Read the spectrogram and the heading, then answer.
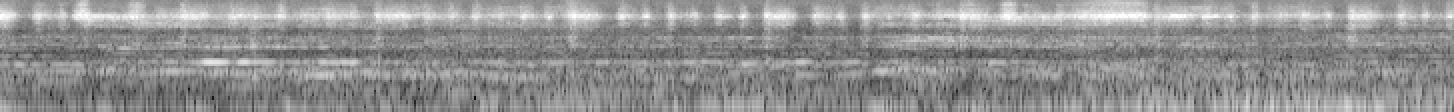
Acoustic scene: car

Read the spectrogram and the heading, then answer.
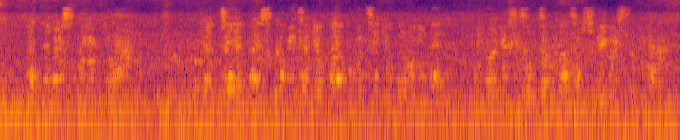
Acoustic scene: subway train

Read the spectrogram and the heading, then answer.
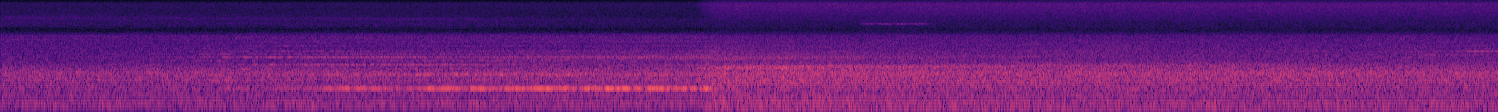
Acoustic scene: subway station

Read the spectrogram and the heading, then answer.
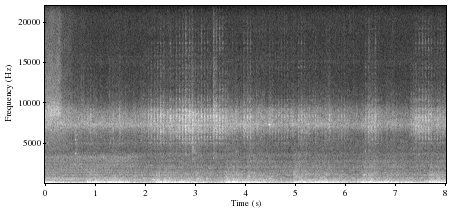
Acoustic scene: subway train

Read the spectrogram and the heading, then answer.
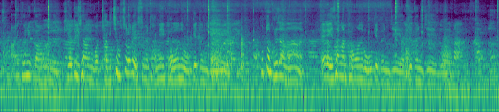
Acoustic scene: crowded indoor space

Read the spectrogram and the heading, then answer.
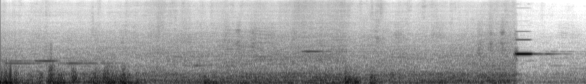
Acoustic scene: park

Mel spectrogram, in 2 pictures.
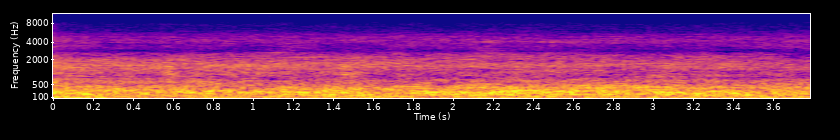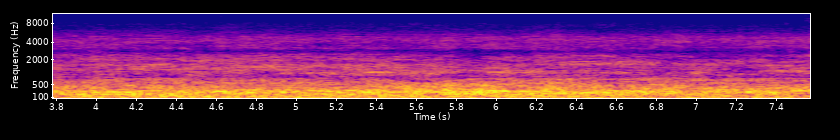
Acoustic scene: residential area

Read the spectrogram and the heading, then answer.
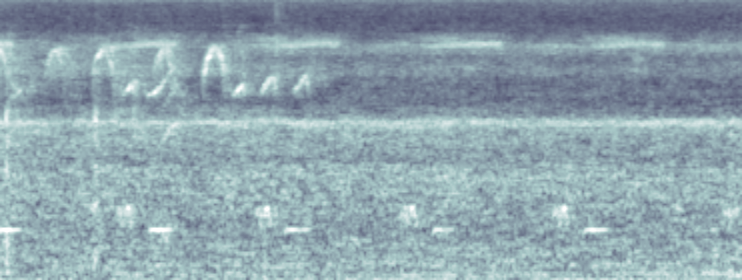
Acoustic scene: park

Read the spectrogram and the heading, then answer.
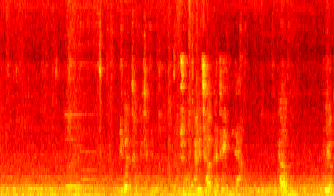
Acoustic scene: bus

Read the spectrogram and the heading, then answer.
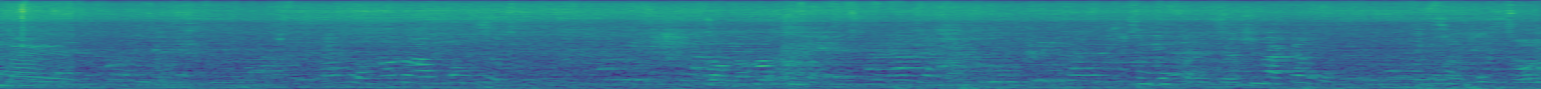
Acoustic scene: restaurant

